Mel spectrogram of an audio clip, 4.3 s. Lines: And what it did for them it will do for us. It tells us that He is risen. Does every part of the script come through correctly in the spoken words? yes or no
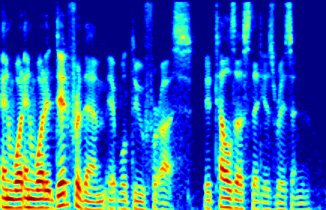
no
